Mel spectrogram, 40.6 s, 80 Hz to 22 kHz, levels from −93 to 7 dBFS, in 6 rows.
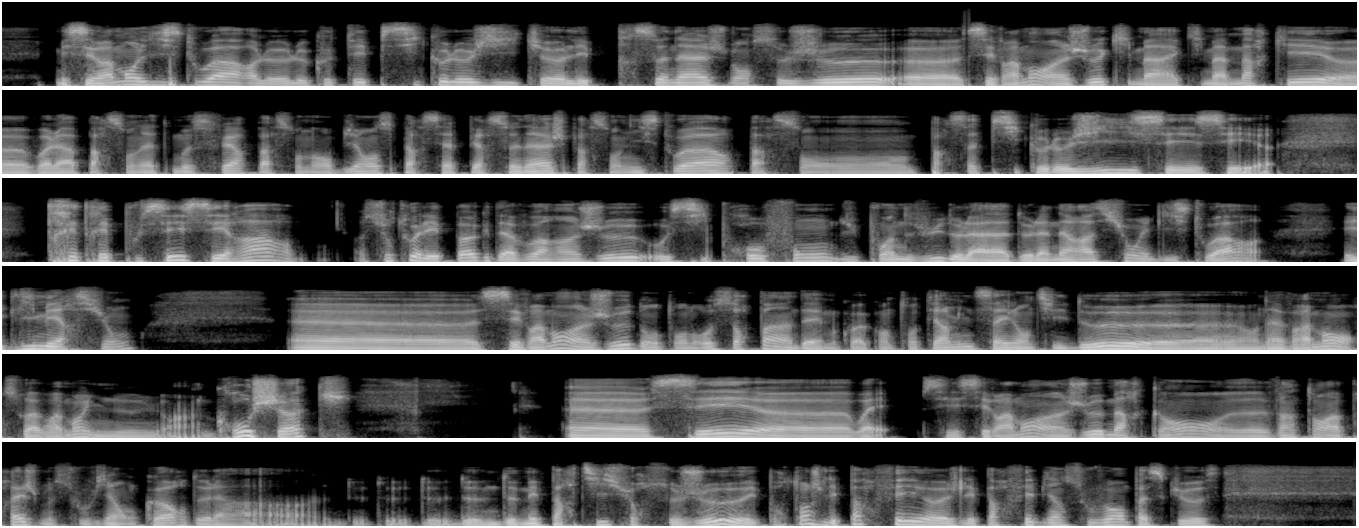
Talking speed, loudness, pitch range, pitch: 210 wpm, -20 LUFS, 100-130 Hz, 110 Hz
